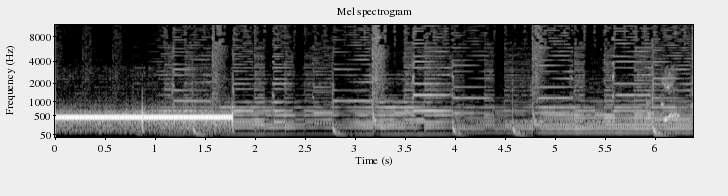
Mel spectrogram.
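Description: A steady single-pitched telephone dial tone plays loud and unbroken for under two seconds while a call is placed, then cuts off abruptly, leaving softer, fainter tones.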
